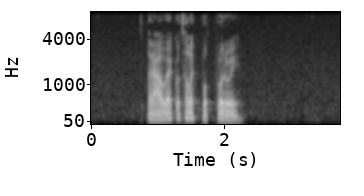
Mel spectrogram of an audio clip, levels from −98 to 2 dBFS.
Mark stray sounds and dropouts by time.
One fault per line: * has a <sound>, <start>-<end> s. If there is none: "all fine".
all fine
